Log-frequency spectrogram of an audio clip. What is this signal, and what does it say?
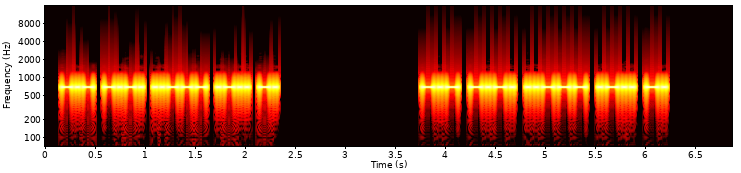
Morse code, heard as a keyed tone, about 32 wpm, 700 Hz. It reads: KC2LN KC2LN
